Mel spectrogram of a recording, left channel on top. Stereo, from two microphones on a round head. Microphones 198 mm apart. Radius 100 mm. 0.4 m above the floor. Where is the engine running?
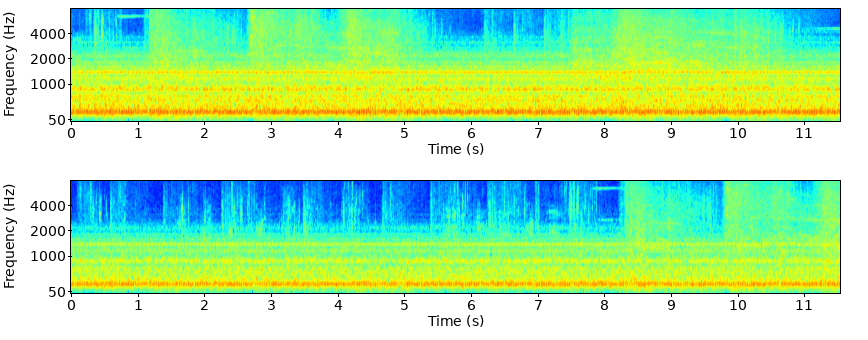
85° left.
